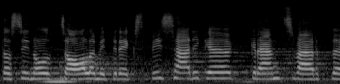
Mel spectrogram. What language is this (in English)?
Swiss German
